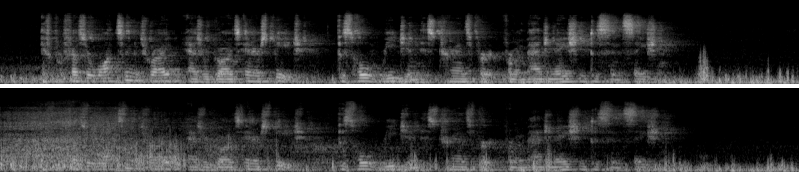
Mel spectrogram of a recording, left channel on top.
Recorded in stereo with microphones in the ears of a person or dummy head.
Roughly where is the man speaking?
Left.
